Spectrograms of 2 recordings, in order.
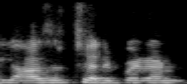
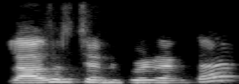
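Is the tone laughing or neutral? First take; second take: neutral; laughing. First: It is said in a plain, neutral voice. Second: It is said laughingly, in a cheerful voice. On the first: "normal normal voice లో చెప్పాం అనుకోండి" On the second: "ఇంకా నవ్వుతా చెప్పాం అనుకోండి"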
